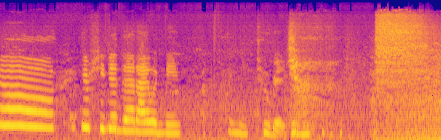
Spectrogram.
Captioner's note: laughs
